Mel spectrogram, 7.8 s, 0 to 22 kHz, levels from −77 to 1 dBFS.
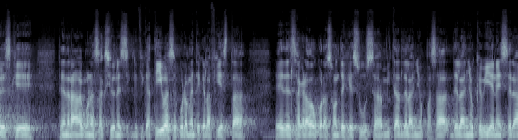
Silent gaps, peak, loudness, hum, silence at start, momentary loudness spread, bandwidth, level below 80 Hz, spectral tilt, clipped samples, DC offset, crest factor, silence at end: none; 0 dBFS; -18 LUFS; none; 0 s; 7 LU; 16 kHz; -40 dBFS; -5 dB/octave; under 0.1%; under 0.1%; 18 dB; 0 s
